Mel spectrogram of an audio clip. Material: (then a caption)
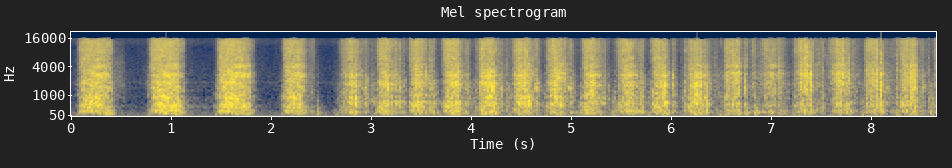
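Foam. Long nails scratch the top and edge of a large, soft, holey yellow porous foam car sponge. Five slow, broad raspy strokes give way to a quicker, steady run of about 21 strokes in all. Each dry, bright scrape stops abruptly with almost no ring.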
